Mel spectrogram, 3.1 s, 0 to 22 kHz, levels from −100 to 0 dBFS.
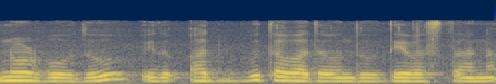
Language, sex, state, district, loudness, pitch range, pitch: Kannada, female, Karnataka, Dakshina Kannada, -15 LUFS, 165-190 Hz, 170 Hz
